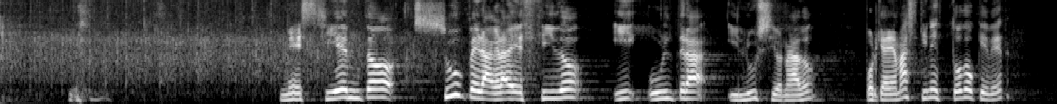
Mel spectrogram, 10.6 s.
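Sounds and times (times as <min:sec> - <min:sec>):
audience applause: 0:00.0 - 0:05.2
speech: 0:00.7 - 0:01.2, 0:02.8 - 0:10.2.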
